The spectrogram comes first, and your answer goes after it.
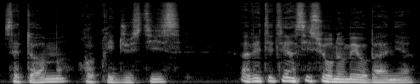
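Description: A man narrating a classic novel in a measured, dramatic reading. His voice is dark-toned and mellow, with a faint husky grain. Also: medium pitch. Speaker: audiobook narrator. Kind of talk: scripted narration.

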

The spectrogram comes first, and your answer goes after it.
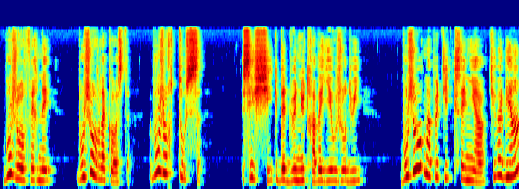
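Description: A woman's voice: fairly high pitch, expressive, takes it slowly, darkish tone. A woman voicing a cheerful, eager young woman student in a novel reading.

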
